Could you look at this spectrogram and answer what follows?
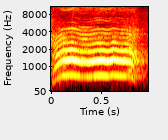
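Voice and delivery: very high, loud falling scream; comic scream. Retold or imitated. Comic falling on the banister, very high, loud scream. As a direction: let out a cartoon scream as you drop.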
